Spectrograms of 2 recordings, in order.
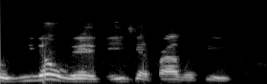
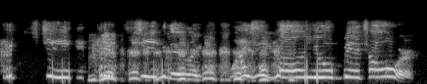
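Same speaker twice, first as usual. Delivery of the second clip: much higher, louder squeaky gossip; high louder mock squirrel chatter; 7 dB louder than usual. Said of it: "I'm all mimicking".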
